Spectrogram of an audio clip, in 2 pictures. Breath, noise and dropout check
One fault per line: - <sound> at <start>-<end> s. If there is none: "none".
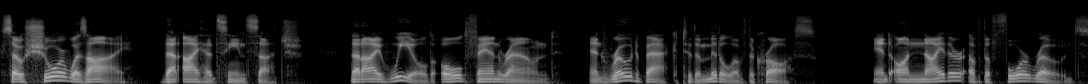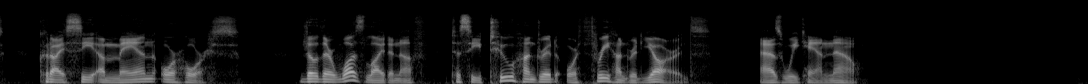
none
